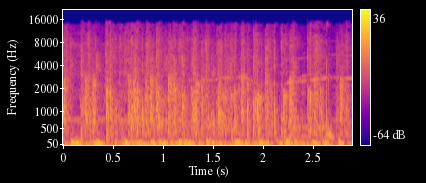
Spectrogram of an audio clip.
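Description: applause

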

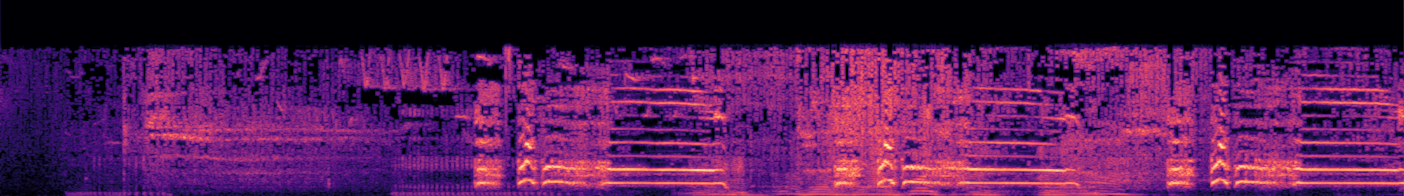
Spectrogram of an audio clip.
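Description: rooster crowing alarm

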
